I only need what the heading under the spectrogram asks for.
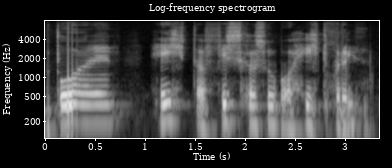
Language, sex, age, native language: Icelandic, male, 12, Icelandic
